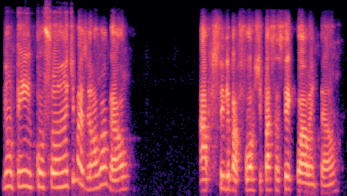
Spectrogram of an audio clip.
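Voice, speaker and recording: A man's voice: high voice, animated, normal speed. Brazilian man teaching a class. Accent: Brazilian Portuguese. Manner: explains step by step, quizzing students with questions; lightly teasing, joking with the class. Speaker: language teacher. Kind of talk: live class lesson.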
